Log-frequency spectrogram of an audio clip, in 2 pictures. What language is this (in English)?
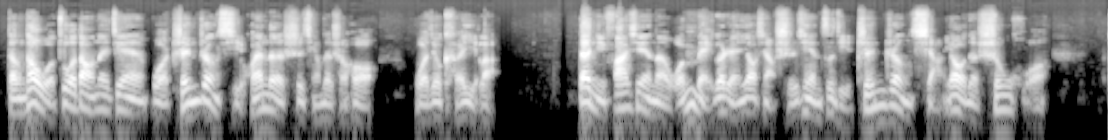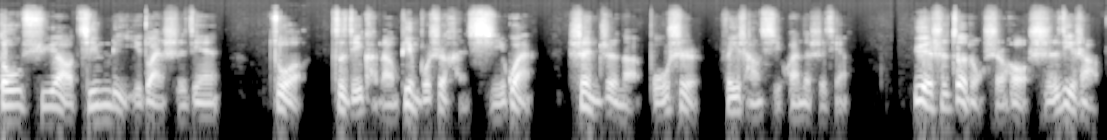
Chinese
